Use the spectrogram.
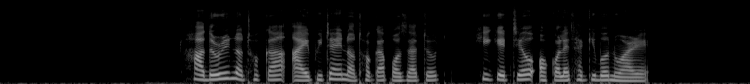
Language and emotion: Assamese, neutral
